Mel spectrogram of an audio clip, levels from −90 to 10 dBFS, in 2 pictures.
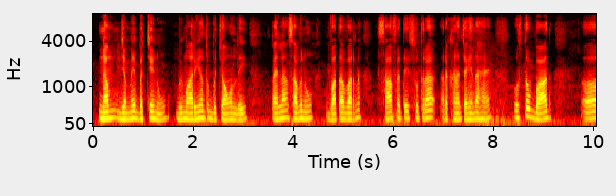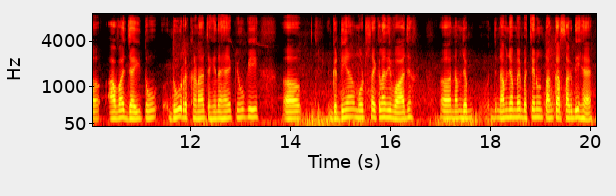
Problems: constant background noise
